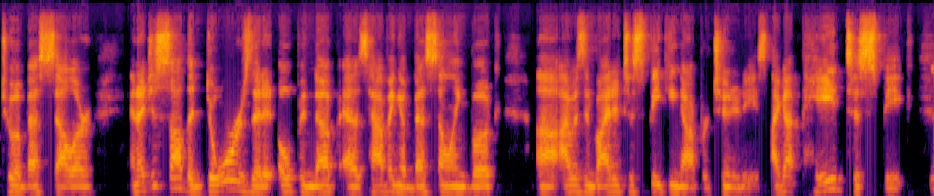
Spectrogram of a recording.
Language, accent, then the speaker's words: English; Southern California, United States; I grew up in Southern California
